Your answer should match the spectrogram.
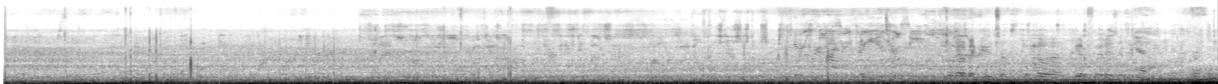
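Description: Road and engine noise heard inside a moving car's cabin: a steady low rumble, with voices in the car in the last few seconds.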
